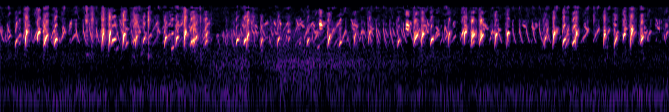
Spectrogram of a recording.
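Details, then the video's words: European goldfinch song for prompting goldfinches to sing: lively tinkling phrases of rapid chirps and short trills, pausing briefly near the middle, over a steady low hum. "بتبة فتاكة لتحفيز الحسون على التغريد والجهوزية"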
